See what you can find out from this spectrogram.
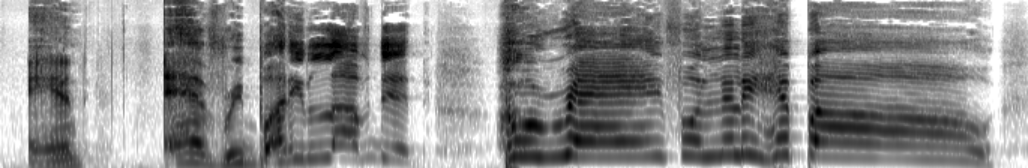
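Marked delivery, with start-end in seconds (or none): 3.3-6.6 very high, very slow, drawn-out cheer. The crowd cheers the hippo after her performance, crying out. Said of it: "They cried out".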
